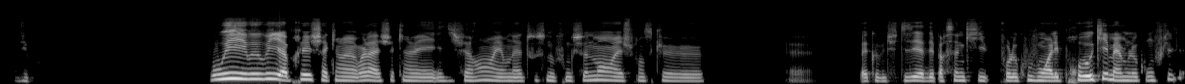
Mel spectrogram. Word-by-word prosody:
Du 160 +1 -17
c - - -35 1.8
Oui, 255 +4 +8
oui, 250 0 +5
oui. 250 -1 +5
Après 215 +4 +4
chacun, 185 -3 -3
voilà, 180 0 0
chacun 180 0 -7
est 165 -1 -4
est 170 - -7
différent 180 +4 -7
et 175 - -4
on 170 0 -6
a 165 0 -5
tous 180 +2 -13
nos 180 -2 -6
fonctionnements. 190 +4 -5
Et 175 - -3
je 170 - -13
pense 175 -1 -12
que, 160 -3 -9 0.9
heu, - - -23 0.6
beh 160 - -4
comme 160 -2 -9
tu - - -14
disais, 175 +1 -4
il - - +3
y - - +3
a - - +1
des 165 0 -4
personnes 180 +1 -5
qui, 180 -1 -9
pour 175 - -4
le 170 - 0
coup, 195 - -6
vont 180 -1 0
aller 170 0 +2
provoquer 200 +7 +4
même 180 -4 +1
le 175 0 -3
conflit, 185 +6 -9
180 Hz, 215 wpm, -20 LUFS, 170-195 Hz, 1.8 s, Oui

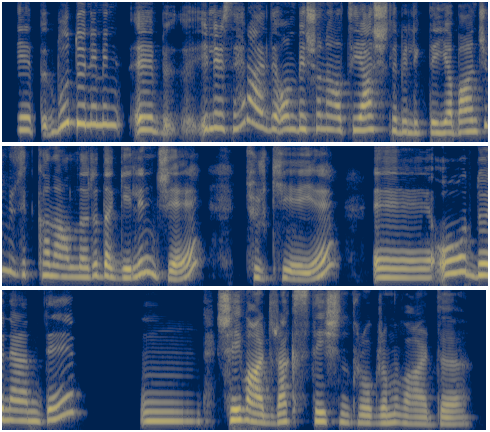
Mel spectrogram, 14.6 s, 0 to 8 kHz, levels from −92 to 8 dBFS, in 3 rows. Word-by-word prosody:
E 270 0 +1 0.2
ı 225 +6 -5
bu 410 +7 +2
dönemin 380 -2 +1
e 260 -3 +2
b - - -6
eee, 445 - -14
ilerisi 295 -1 -1
herhâlde 335 - -1
15-16 275 -1 -1
yaşla 270 -2 +2
birlikte 210 -1 -3
yabancı 225 - 0
müzik 265 -6 -5
kanalları 215 -2 -1
da 230 - +5
gelince 190 - 0 0.5
Türkiye'ye, 180 - -2 0.3
eee, 185 -1 0
o 275 -2 +3
dönemde, 225 - +2 0.7
ımm, 200 0 -2
şey 225 0 +5
vardı, 180 -6 +4
Rockstation 190 -1 +3
programı 160 0 -3
vardı 140 -1 -5
220 Hz, 110 wpm, -24 LUFS, 190-275 Hz, 0.7 s, da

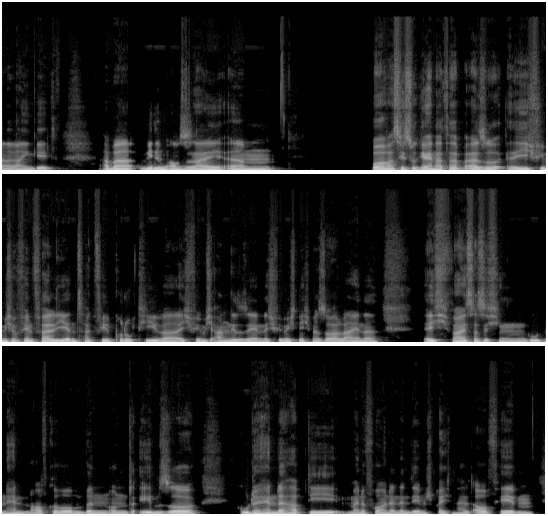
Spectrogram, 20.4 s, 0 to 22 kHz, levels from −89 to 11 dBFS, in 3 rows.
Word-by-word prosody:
reingeht. 90 -1 -4 0.5
Aber 120 +1 +2
wie 120 +3 +4
dem 140 0 +5
auch 130 -2 +2
sei, 130 +6 +2
ähm 115 0 -1 1.2
boah, 120 +2 +5
was 135 +1 +2
ich 125 - +1
so 120 -2 -1
geändert 115 +1 +1
habe. 105 -2 -2
Also, 110 +1 +1
i 110 +7 +1
ich 120 - -3
fühle 155 - +2
mich 145 -2 +3
auf 125 -1 -3
jeden 135 -1 +3
Fall 130 -3 +2
jeden 135 +2 +4
Tag 130 -3 -6
viel 130 -1 0
produktiver, 115 -2 0
ich 115 0 -6
fühle 130 +2 -1
mich 120 0 -4
angesehen, 115 -2 0
ich 110 -1 -5
fühle 140 0 0
mich 145 0 -1
nicht 135 -1 -2
mehr 120 - -1
so 115 +1 -3
alleine. 110 +1 -2 0.5
Ich 115 0 -1
weiß, 130 +2 +2
dass 120 -2 -2
ich 115 0 -5
in 110 -1 -3
guten 125 0 0
Händen 120 0 -1
aufgehoben 110 -1 0
bin 105 0 -1
und 105 0 -3
ebenso 110 -3 +2 0.5
gute 120 0 +2
Hände 115 0 +3
habe, 115 0 -2
die 105 +6 +2
meine 115 -4 -4
Freundin 115 0 -2
in 105 -1 -2
dementsprechend 105 0 -4
halt 100 -1 -5
aufheben. 100 0 -1
115 Hz, 170 wpm, -20 LUFS, 110-125 Hz, 1.2 s, dem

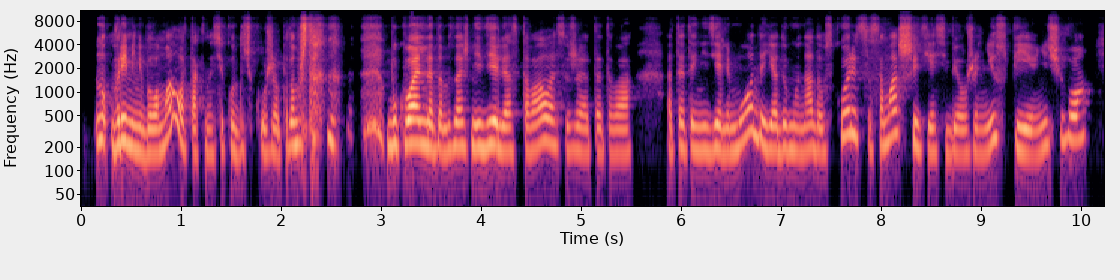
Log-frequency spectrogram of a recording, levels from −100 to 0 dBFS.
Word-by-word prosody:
ну, 245 - +3
времени 205 -4 +5
было 170 +1 +2
мало, 215 +3 +2
так 170 -2 -5
на 170 - -8
секундочку 185 -3 -7
уже, 170 -1 -3
потому 205 +5 0
что 220 - +2 0.7
буквально 215 0 +7
там, 180 -1 -2
знаешь, 205 +1 0
неделя 195 -1 +4
оставалось 200 +4 -1
уже 180 -1 -5
от 170 - -9
этого 170 -1 -5 0.3
от - - -9
этой 190 -1 -1
недели 180 -1 0
моды. 245 - 0
Я 190 -3 +1
думаю, 185 -1 -3
надо 185 -2 -3
ускориться. 270 +2 -2
Сама 210 +10 -1
сшить 210 -9 -2
я 175 - -2
себе 170 0 -5
уже 170 +1 -5
не 185 +7 -3
успею 170 -9 -1
ничего, 245 +5 -1
190 Hz, 200 wpm, -23 LUFS, 175-215 Hz, 0.7 s, буквально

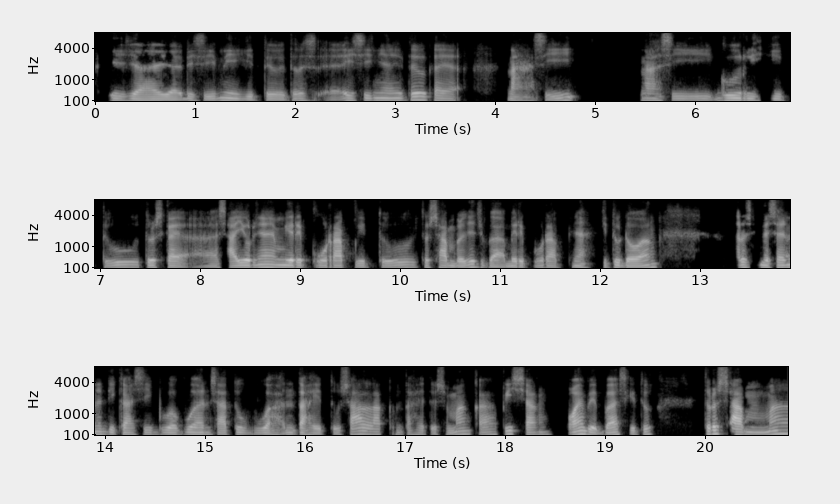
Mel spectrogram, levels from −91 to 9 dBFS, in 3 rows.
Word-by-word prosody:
Iya 100 -2 -1 0.2
iya, 95 0 +2
di 100 - -2
sini 100 +4 -2 0.2
gitu. 95 - -6 0.2
Terus, 105 +2 -4 0.2
eee, 85 +6 -4
isinya 110 +1 -3
itu 110 +6 -3 0.2
kayak 105 -3 -2 0.5
nasi, 85 - -3 0.9
nasi 100 -2 -2 0.5
gurih 110 -3 +2 0.2
gitu, 95 0 -7 0.3
terus 105 -1 +1
kayak, 95 -3 +4
eee, 90 +2 -6
sayurnya 110 +5 +5 0.2
mirip 110 0 +6
urap 105 0 +4
gitu, 95 - -6 0.4
terus 105 - -2
sambelnya 100 +3 +3
juga 100 -4 +1 0.2
mirip 95 0 +1
urap. 95 -2 +1 0.2
Nah, 95 -1 0
gitu 100 +2 -2
doang. 95 +6 +5 0.8
Terus 115 0 +2
biasanya 110 +3 +2
dikasih 100 0 -1
buah-buahan, 105 0 +1
satu 95 +2 0
buah, 95 0 0
entah 100 0 +3
itu 90 - -8
salak, 125 -1 +3
entah 100 -1 -9
itu - - -7
semangka, 125 +6 -2 0.2
pisang, 105 -7 +1 0.2
pokoknya 140 - +6
bebas 105 +3 +3
gitu. 95 +5 -2 0.6
Terus 150 - +4
sama 110 +1 +5
105 Hz, 135 wpm, -27 LUFS, 95-110 Hz, 0.9 s, mirip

